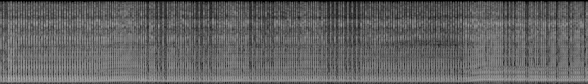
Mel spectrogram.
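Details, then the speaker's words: Brand-new customer Saito FA-100T four-stroke twin glow engine on test stand, break-in run: loud buzzing, pitch wavering then rising, strong with no lean screaming; rich, oil dripping from exhaust. Rich break-in running. "And this engine is got so much oil coming out, so it was not lean at all. I mean, there's oil dripping from my finger here."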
